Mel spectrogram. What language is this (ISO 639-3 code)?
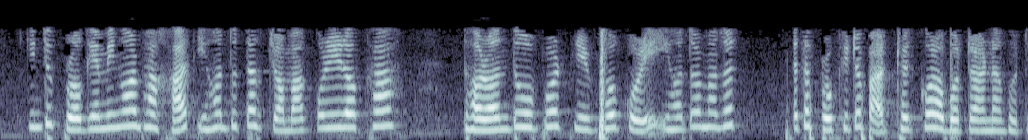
asm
